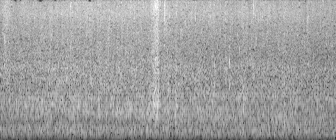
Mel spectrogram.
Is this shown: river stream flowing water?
yes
